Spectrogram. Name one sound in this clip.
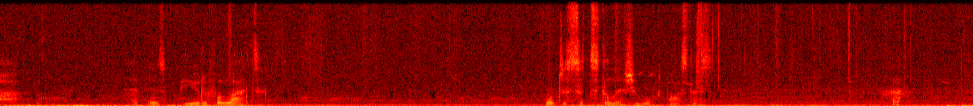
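A lion pads softly over dry grass and dirt.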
